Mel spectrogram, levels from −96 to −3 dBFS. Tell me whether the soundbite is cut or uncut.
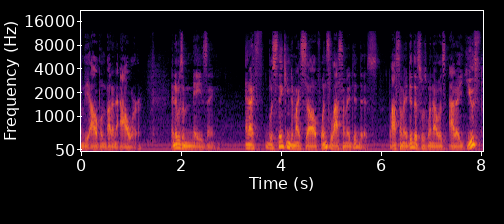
uncut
